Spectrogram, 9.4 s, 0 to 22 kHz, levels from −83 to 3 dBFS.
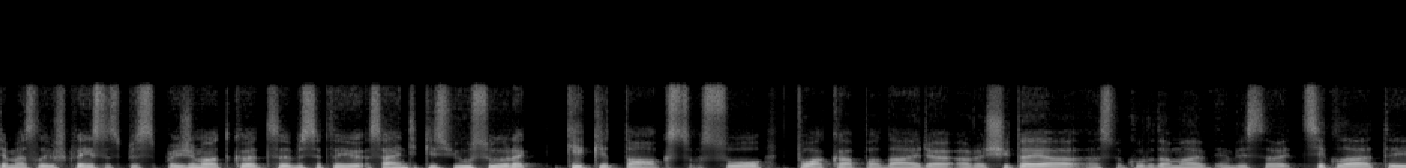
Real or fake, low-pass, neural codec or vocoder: fake; 10.8 kHz; codec, 24 kHz, 0.5 kbps, DualCodec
